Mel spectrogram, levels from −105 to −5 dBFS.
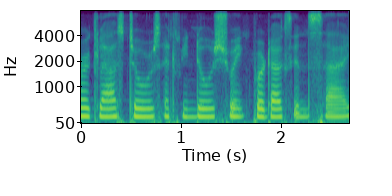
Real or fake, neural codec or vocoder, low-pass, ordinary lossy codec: real; none; 7.2 kHz; none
